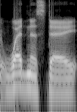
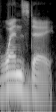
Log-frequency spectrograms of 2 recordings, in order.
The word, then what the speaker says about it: Wednesday: the l sound or they say wedness day instead of Wednesday and sometimes even if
